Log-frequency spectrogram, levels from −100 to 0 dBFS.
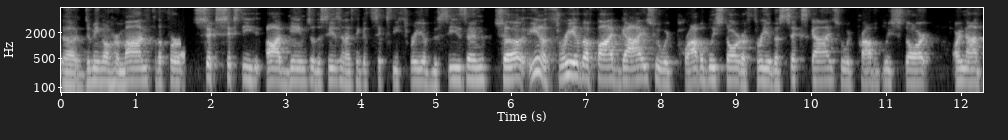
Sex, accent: male, American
